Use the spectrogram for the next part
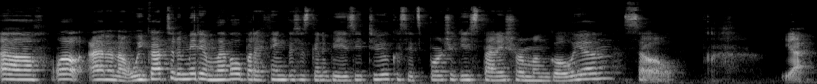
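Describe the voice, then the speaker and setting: A woman's voice: medium pitch, fairly even intonation, fast, a bit bright. A woman hosting a casual interview over a video call, chatty and filling her talk with yeah and like. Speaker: host.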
